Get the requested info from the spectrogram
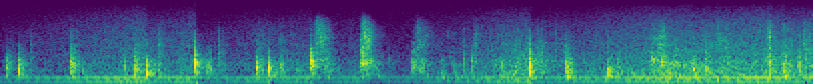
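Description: Footsteps and scattered short knocks and squeaks on a hard floor, over a steady low hum.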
